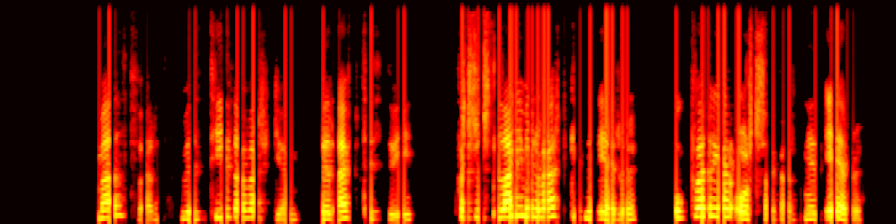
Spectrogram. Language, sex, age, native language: Icelandic, female, 30-39, Icelandic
